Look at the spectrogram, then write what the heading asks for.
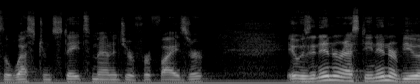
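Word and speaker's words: Pfizer: it at the time PF i z r well that's pronounced fizer and uh so I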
